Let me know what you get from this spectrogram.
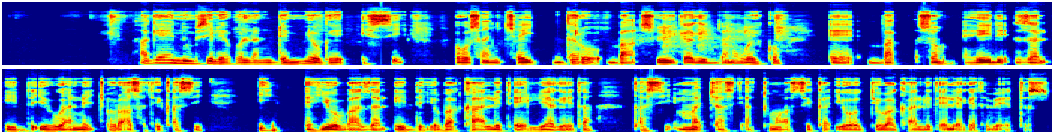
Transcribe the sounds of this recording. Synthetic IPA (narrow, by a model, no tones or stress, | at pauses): hɐɡɛjɐɪnːʊmɪs̬ɪlɪjɐbɔlːɐnd̪ɛmːɪjoːɡe̞ːɪsːɪ | o̞ːsɐnt͡ʃːɐjd̪ɐɾɔ̰bɐsʊjkʼɐɡɪd̪ːɔnwɔjkːɔ | bɐsɔnhɛjɪd̪ɪzɐlʔiːd̪ɛʔɪjoːɡaːnːɛt͡ʃʼɔɾɐ̰ʔɐ̰sɐt̪ɪkʼɐsːɪ | ɪ | ɛhɪjobaːzɐlʔid̪ɛʔɪ̰jɔ̰bɐkʰaːlːɪt̪ʼeːlːɪjɐɡe̞̰ːt̪ɐkʼɐsːɪmɐt͡ʃʼːaːst̪ɪɐt̪ːʊmaːsːɪkːɐʔɪ̰joːt̪ːɪjobɐkʰa̰ːlːɪt̪ʼe̞̰ːlːɪ̰jɐ̰ɡḛːt̪ɐbɛ̰ʔḛt̪ːeːs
